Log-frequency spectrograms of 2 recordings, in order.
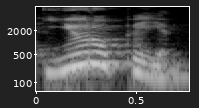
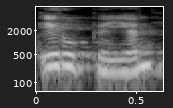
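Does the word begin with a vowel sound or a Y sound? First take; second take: Y sound; vowel sound. First: The word begins with a Y sound. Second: The word begins with a plain vowel sound. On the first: The speaker calls it right. "هي European ... ونطقنا تاني حرف يو" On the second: The speaker calls it wrong. "بسمع ناس بيقولوها"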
